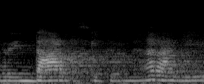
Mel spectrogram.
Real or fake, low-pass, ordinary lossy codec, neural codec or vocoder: real; 7.2 kHz; AAC, 48 kbps; none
